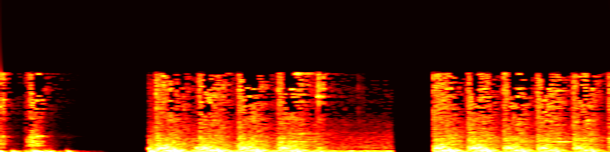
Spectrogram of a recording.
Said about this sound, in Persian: در این دره خاکی در کنار سر و صدای مردم صدای شلیک تفنگ‌ها شنیده می‌شود.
